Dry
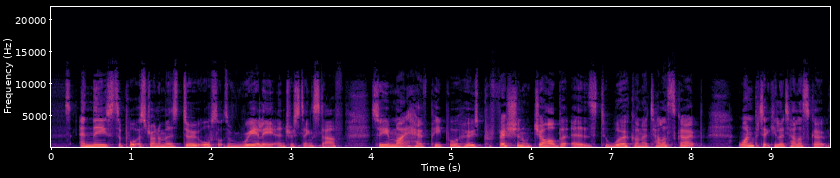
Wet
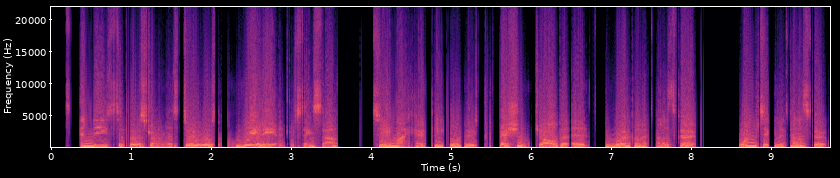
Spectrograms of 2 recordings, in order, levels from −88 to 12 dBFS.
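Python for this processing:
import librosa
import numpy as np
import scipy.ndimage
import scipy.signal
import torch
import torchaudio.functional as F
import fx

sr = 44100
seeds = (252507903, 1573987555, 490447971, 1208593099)

y = fx.power_curve(x, sr, exponent=1.4)
y = fx.room_early_taps(y, sr, ms=(28, 52), db=(-7.5, -18.0))
y = fx.chopper(y, sr, hz=1.3, depth_pct=65, duty_pct=65)
y = fx.fuzz(y, sr, gain_db=39.0, gate_db=-45.0)
y = fx.band_squash(y, sr, depth_pct=40, at=(2.33, 3.09))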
